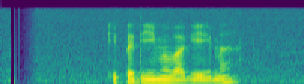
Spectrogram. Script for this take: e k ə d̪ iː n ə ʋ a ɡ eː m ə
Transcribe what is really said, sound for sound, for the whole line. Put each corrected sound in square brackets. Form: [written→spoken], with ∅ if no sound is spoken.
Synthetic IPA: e [k→p] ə d̪ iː [n→m] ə ʋ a ɡ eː m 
